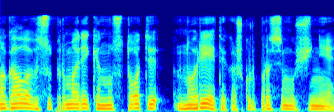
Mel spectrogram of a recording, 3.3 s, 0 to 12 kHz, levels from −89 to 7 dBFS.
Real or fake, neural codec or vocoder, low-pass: real; none; 7.2 kHz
